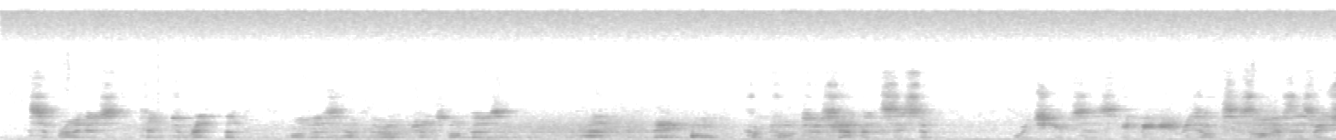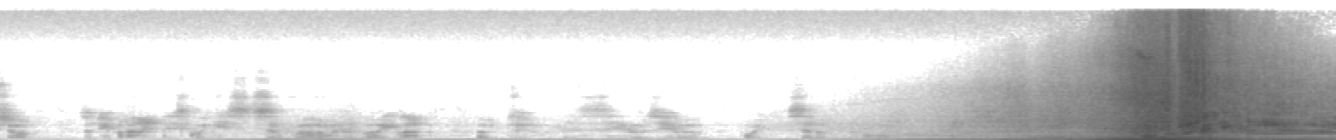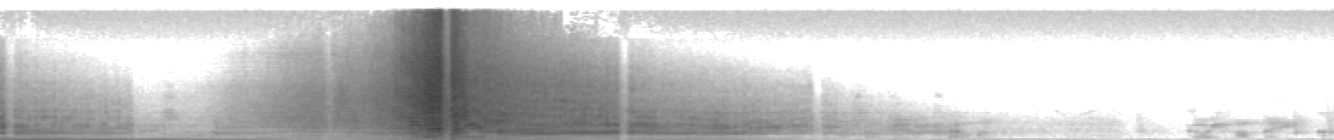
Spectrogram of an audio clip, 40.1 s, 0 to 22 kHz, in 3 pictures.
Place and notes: the steve henshaw gold cup 2022 ... lightweight practice ... dpa 4060s on t-bar on tripod to zoom f6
